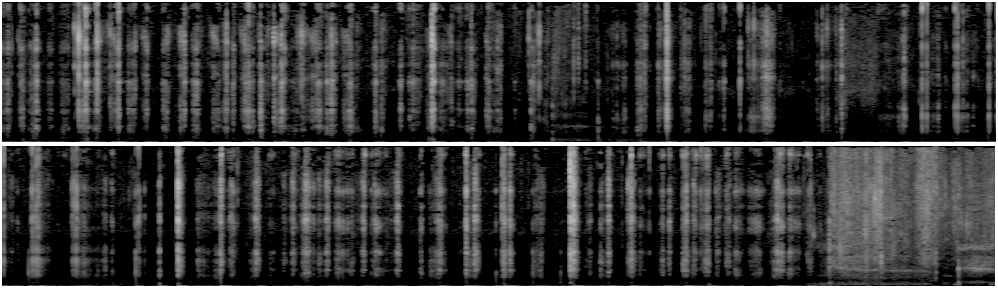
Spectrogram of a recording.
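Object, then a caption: Painted plaster block. A small solid plaster block, shaped and painted like a gold bar and sitting on a black base, is scraped and dug into with a thin metal pick held in gloved hands. The result is a steady stream of dense, crisp scratching and quick, bright ticks over a low, constant hum, with white plaster dust collecting beside the block.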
